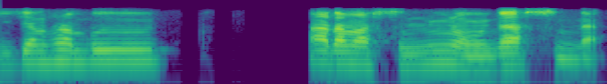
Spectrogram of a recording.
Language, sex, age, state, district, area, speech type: Bodo, male, 30-45, Assam, Kokrajhar, rural, conversation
